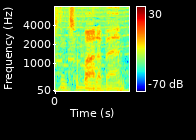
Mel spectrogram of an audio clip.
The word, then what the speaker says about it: Abbottabad: Is it Abbottabad? Abbottabad. I'm saying that totally wrong, I'm sure. No, it's Abbottabad.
